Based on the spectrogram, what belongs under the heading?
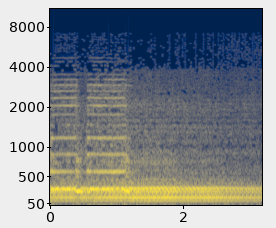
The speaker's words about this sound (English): Assistant District Attorney Patterson is sitting beside him on the back seat as the car rushes through the city streets.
